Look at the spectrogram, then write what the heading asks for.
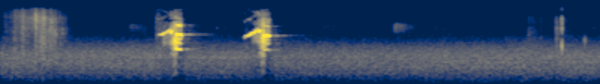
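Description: A wild bird giving two short, loud calls about a second apart, each sweeping upward in pitch, over a steady faint outdoor hiss.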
